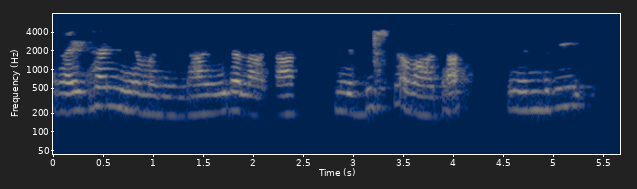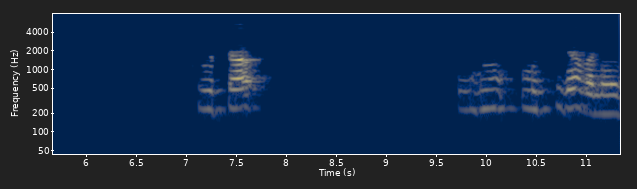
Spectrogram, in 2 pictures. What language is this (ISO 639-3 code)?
kan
